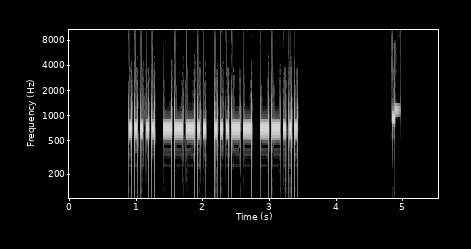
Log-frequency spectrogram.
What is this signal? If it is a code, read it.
Morse code, heard as a keyed tone, about 28 wpm, 700 Hz. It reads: 5837
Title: Numbers - 4-Digit 28wpm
